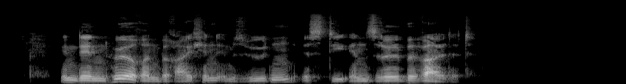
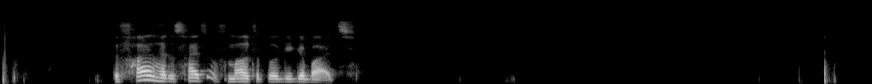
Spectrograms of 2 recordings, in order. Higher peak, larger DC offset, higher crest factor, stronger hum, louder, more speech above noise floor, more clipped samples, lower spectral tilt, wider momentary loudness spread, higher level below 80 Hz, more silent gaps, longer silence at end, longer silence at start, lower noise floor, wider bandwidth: second, -6 dBFS vs -2 dBFS; neither; about the same, 22 dB vs 20 dB; neither; second, -27 LUFS vs -18 LUFS; second, 54 dB vs 65 dB; neither; second, -5 dB/octave vs -7.5 dB/octave; second, 12 LU vs 22 LU; about the same, -64 dBFS vs -64 dBFS; neither; first, 1.55 s vs 0.45 s; first, 0.3 s vs 0.05 s; about the same, -81 dBFS vs -83 dBFS; first, 11.5 kHz vs 7.8 kHz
